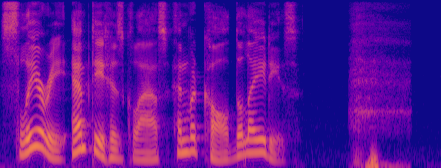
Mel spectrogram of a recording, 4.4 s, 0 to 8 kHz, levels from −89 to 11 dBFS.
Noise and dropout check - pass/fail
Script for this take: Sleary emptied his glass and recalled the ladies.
fail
